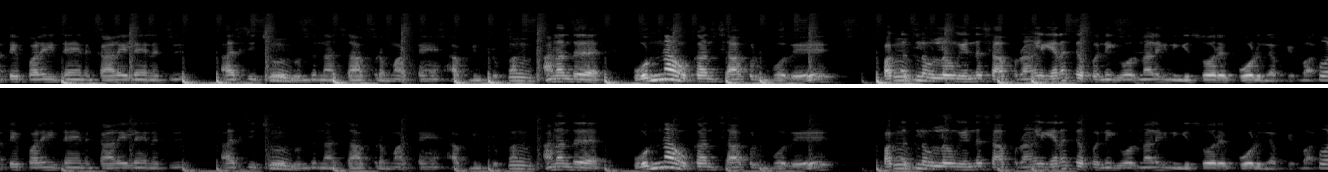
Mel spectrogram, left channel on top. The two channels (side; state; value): right; quieter; 6.8 dB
